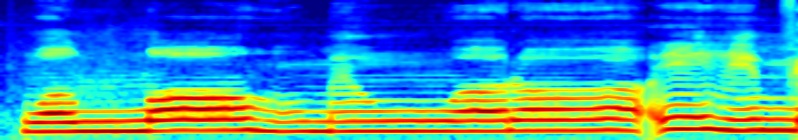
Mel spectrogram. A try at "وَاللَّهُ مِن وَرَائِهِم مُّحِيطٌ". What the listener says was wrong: فين الأربع محيط. فين الأربع حركات بتوع المد؟ والله من ورائهم محيط.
